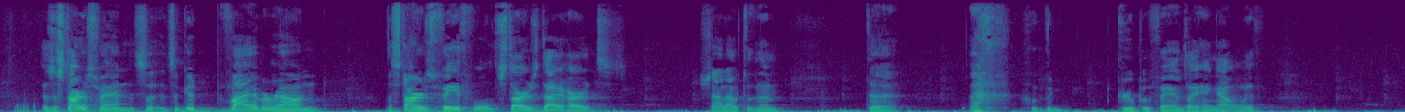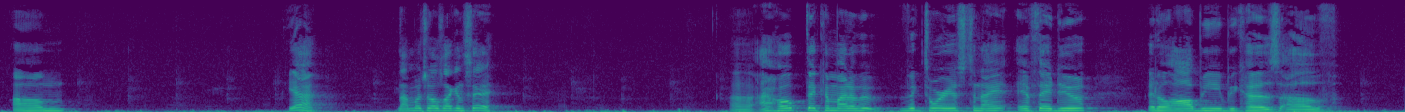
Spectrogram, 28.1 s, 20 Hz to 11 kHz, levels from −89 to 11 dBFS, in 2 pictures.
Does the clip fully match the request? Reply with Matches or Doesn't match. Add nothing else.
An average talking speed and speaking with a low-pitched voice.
Doesn't match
